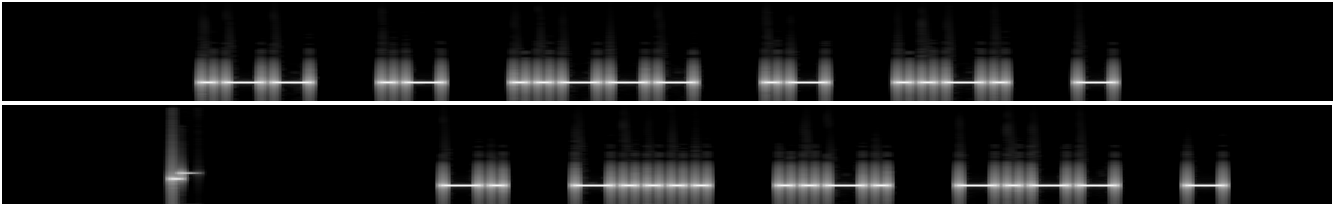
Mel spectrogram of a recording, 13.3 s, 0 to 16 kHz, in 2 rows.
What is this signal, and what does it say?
Morse code, heard as a keyed tone, about 20 wpm, spaced as for 14 wpm, 700 Hz. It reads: WA2AFT N6FYT
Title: 147 Lesson 24g - Letter y - Call Signs 20wpm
